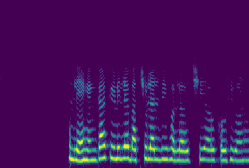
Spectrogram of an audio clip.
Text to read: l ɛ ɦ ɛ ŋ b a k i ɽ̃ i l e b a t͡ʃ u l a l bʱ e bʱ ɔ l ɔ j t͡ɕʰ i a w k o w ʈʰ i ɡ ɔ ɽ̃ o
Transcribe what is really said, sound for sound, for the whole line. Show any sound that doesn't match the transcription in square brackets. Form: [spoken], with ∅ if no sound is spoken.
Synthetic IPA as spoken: l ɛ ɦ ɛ ŋ [ɡ] a k i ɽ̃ i l e b a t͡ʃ u l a l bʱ [i] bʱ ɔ l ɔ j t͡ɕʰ i a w k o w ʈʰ i ɡ ɔ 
